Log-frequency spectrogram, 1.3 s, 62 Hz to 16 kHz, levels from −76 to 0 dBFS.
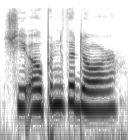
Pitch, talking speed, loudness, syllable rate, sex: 230 Hz, 190 wpm, -15 LUFS, 5.3 syllables/s, female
